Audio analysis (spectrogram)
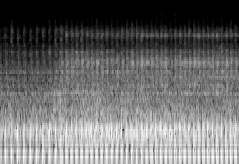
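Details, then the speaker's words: Woodland Mills portable sawmill single-cylinder engine, choke off, throttle pressed slightly on a cold day: raised idle with rapid regular pulsing and light metallic pinging as the centrifugal clutch chatters without the blade fully engaging, which prematurely wears the clutch. "That's the pinging of the clutch. You don't want to get it idling too high, or you'll have the pinging happen but the blade's not fully engaged, and that's when you prematurely wear out your clutch."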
